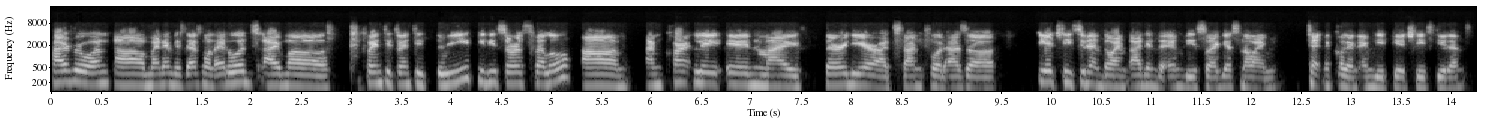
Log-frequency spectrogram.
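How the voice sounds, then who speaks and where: Bright-voiced young man from Jamaica. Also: fairly high pitch, level tone, fairly quick, dry recording, highs cut off. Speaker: panelist, doctoral student. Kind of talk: casual chat.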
